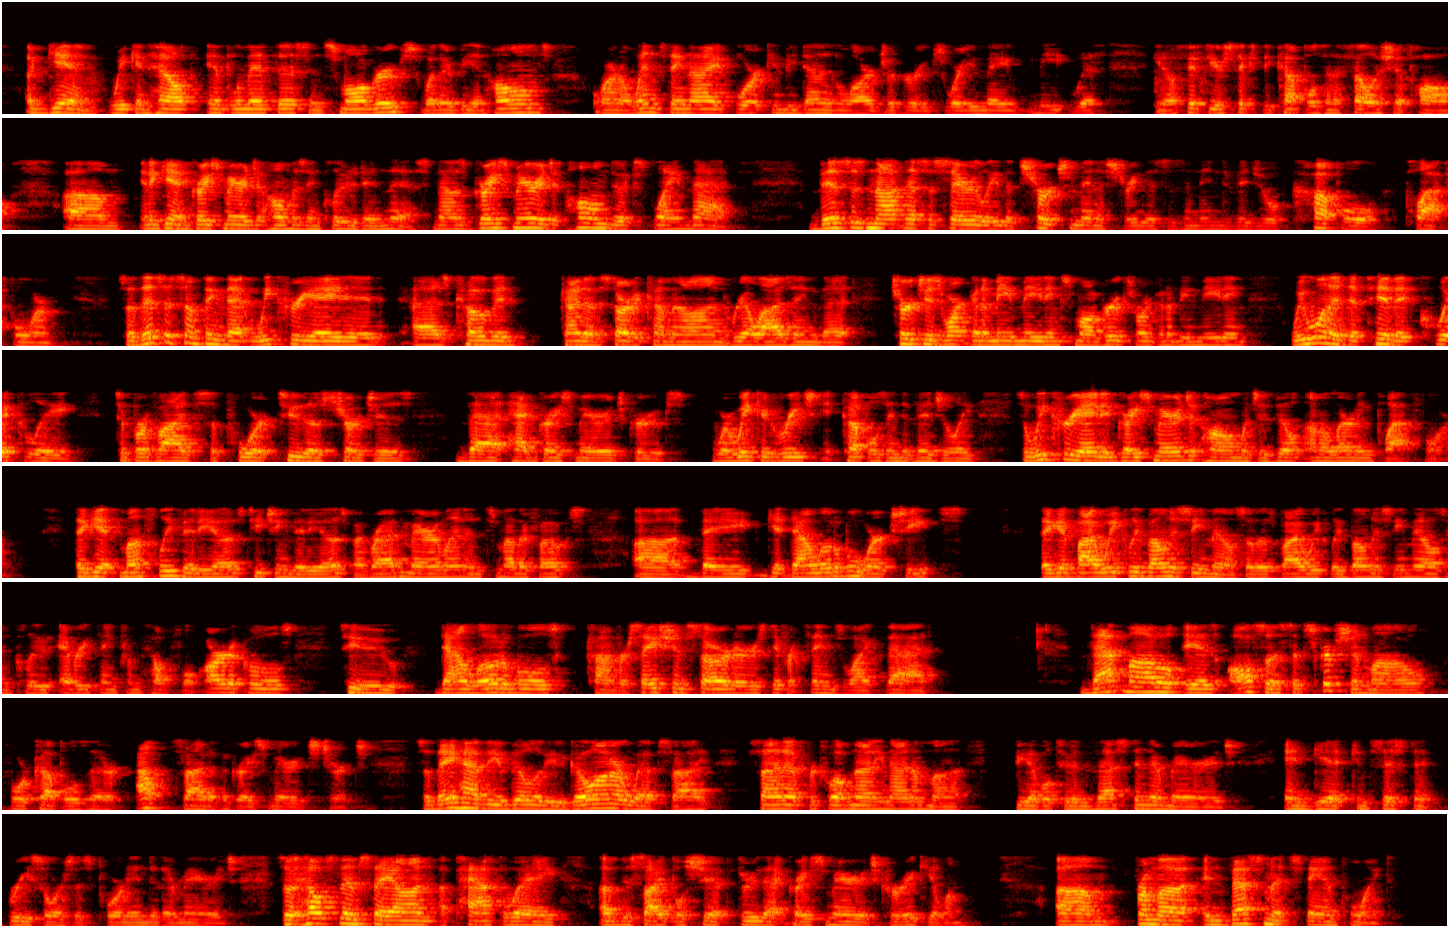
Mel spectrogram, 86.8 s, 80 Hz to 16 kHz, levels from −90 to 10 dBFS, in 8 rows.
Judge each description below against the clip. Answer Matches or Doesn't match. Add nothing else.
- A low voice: Matches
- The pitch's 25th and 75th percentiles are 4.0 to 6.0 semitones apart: Doesn't match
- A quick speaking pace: Doesn't match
